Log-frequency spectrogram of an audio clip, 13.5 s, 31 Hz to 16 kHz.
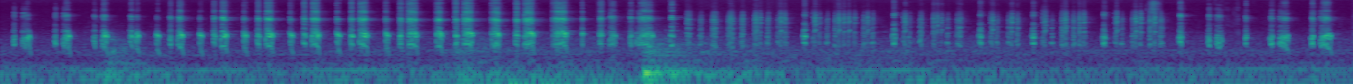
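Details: Male chukar partridge used for hunting, Darvoz, Tajikistan, 2020, delivering loud, rapid chuk-chuk notes in a dense stream, with a brief low thump partway through.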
